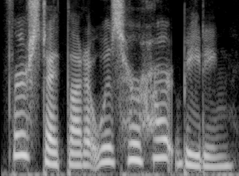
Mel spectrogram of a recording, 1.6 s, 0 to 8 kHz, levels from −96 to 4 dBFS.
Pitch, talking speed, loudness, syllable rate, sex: 230 Hz, 300 wpm, -18 LUFS, 6.0 syllables/s, female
